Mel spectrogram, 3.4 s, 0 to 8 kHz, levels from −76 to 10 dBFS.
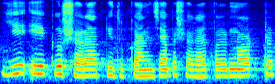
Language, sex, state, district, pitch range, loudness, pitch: Hindi, female, Gujarat, Gandhinagar, 195-235 Hz, -17 LUFS, 200 Hz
